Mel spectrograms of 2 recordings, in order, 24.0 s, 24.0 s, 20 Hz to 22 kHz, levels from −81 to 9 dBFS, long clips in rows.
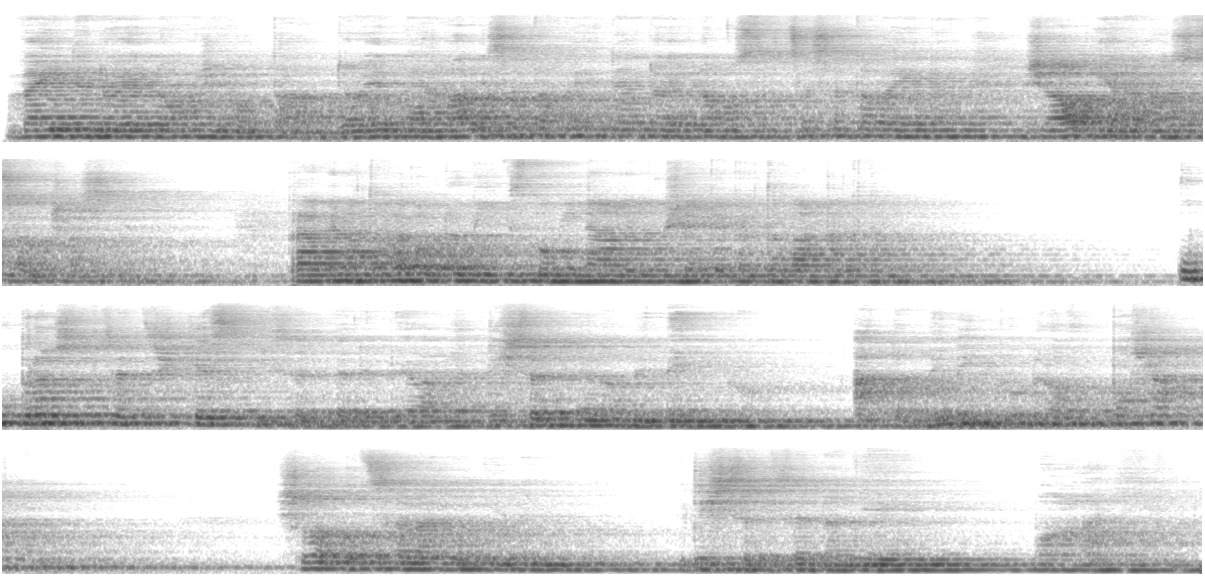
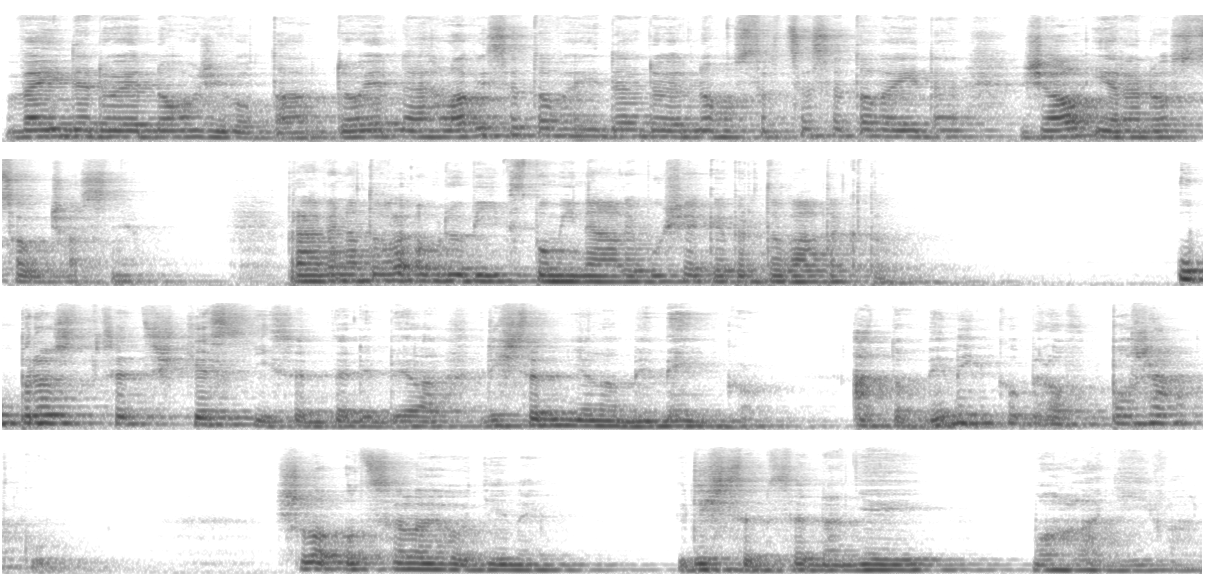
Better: second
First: room echo; strong; dies away in 2.2 s // off-mic speech; far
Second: room echo; slight; dies away in 0.6 s // off-mic speech; somewhat distant

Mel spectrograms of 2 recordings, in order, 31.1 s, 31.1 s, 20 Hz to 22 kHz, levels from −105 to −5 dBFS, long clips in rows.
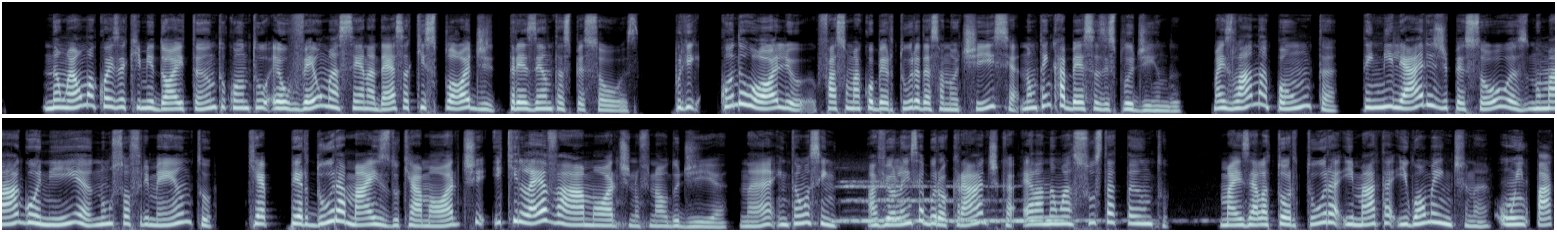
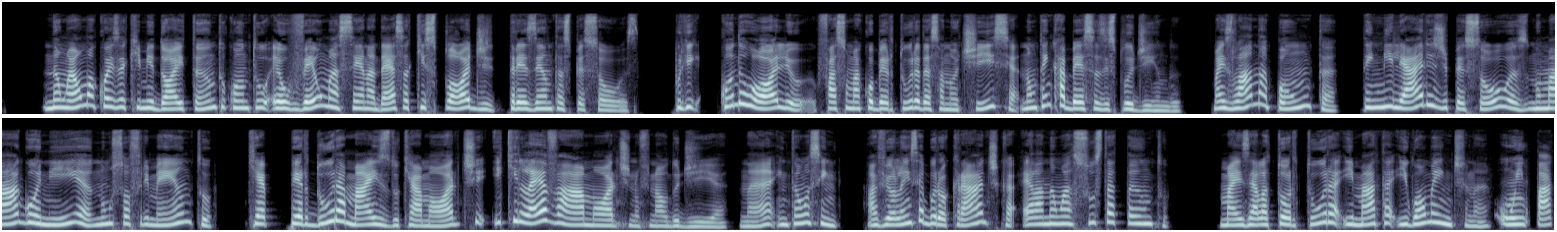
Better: second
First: alarm; noticeable; from 24 to 27 s; peak 7 dB below the speech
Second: none

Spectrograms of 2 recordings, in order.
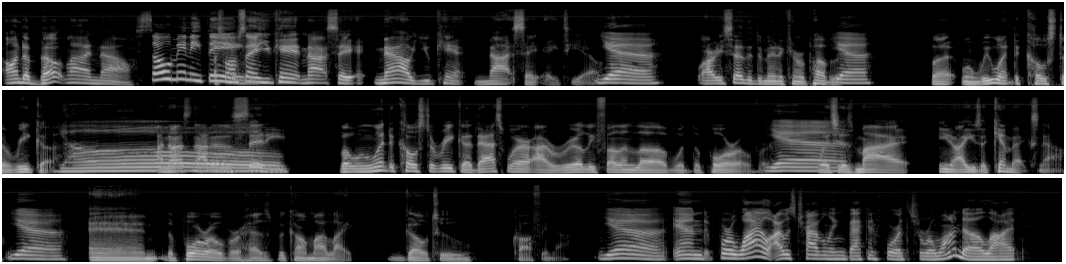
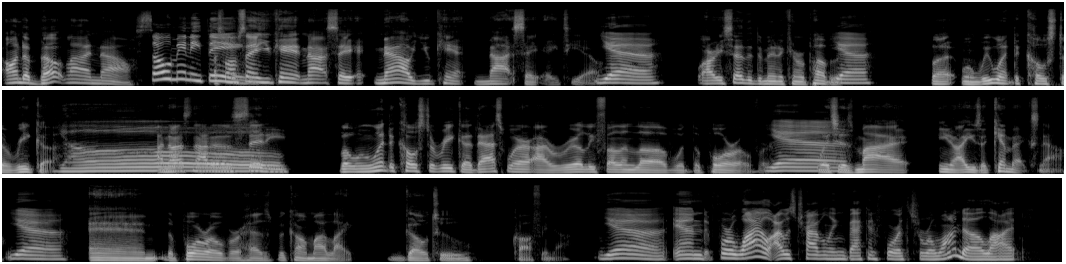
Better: second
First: high-pitched whine; faint; until 7.5 s and from 13 s on; 11 kHz, 35 dB below the speech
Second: none

